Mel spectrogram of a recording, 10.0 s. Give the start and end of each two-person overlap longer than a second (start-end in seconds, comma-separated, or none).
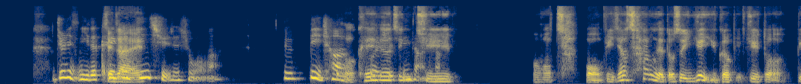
4.2-5.6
